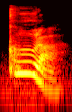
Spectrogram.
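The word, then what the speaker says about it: クーラー: And it's pronounced as kura.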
